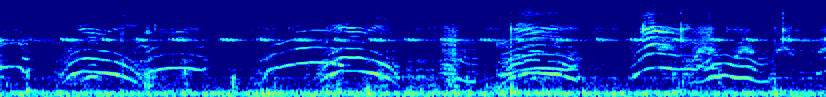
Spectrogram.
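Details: Newborn kittens meowing while their mother cat asks for help: four clear, arching meows roughly a second apart, each rising then falling, over a steady low hum.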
